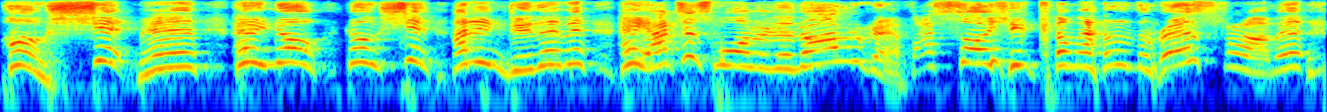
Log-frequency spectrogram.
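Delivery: very high, squeaky voice of a nervous fan; pleading in a high-pitched squeal; panicky stranger. Retold or imitated. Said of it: "he goes".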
